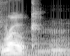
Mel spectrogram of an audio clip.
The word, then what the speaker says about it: roque: Come out, you little It's pronounced roque.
